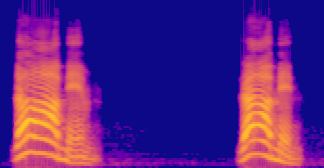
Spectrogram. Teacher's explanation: To say a word like ramen, you put your tongue just briefly at the roof of your mouth like a soft D, then quickly bring your tongue back down.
